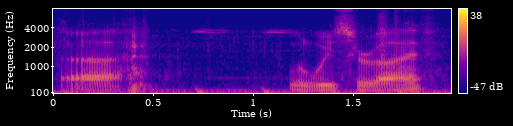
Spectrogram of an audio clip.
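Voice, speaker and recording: An actor playing a blunt, hot-headed warrior captain in a video game, gruff and bantering. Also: male voice, a bass voice, level tone, takes it slowly, soft background music, heavily acted. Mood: uneasy banter. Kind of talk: dramatic video game voice acting.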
